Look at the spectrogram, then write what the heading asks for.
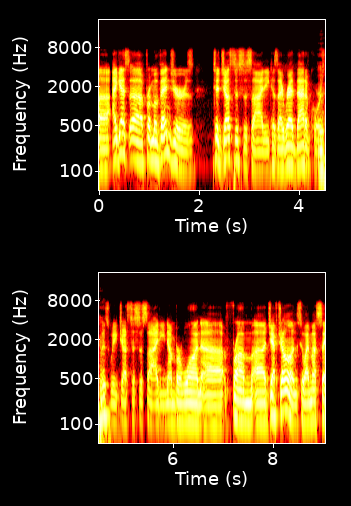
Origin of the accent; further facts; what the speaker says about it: Canada; I'm Canadian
